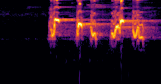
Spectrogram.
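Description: Streak-eared bulbul giving a quick burst of four bubbly, warbling notes in about one second, mid to high pitched, with no other sounds.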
